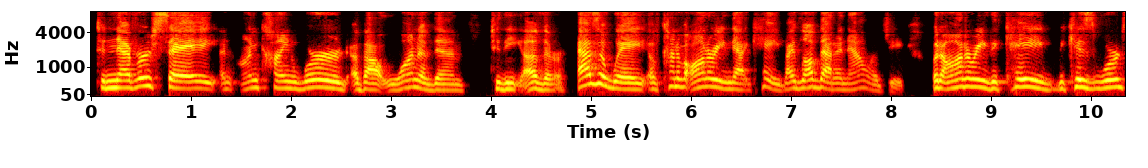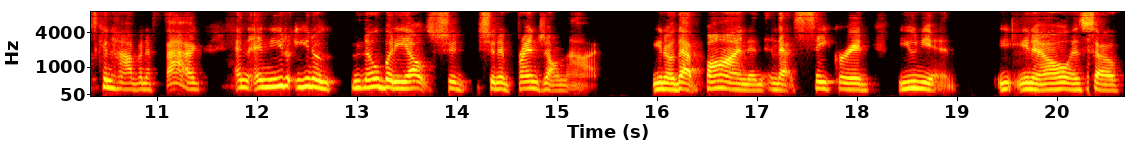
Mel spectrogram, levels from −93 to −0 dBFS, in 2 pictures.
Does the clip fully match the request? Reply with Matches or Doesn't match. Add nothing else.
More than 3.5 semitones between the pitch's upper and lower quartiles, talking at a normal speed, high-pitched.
Matches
